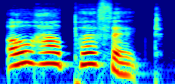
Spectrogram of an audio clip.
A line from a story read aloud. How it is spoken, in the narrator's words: she called out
